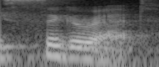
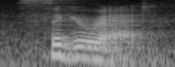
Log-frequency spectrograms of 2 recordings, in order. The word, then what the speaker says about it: cigarette: that's the most common but it can also be cigarette cigarette he smokes cigarettes he smokes cigarettes though a lot of the words that have variable stress like this are from french they're french loan words how about this word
